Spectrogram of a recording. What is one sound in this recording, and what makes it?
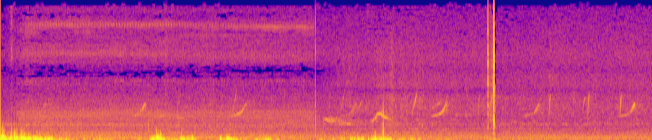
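A train approaches on the tracks with a low rumble.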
